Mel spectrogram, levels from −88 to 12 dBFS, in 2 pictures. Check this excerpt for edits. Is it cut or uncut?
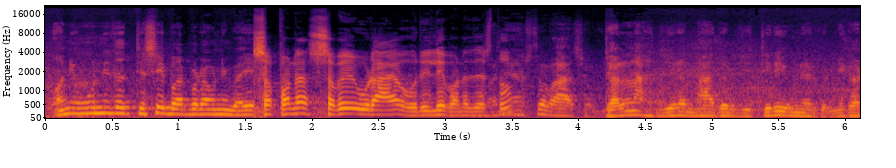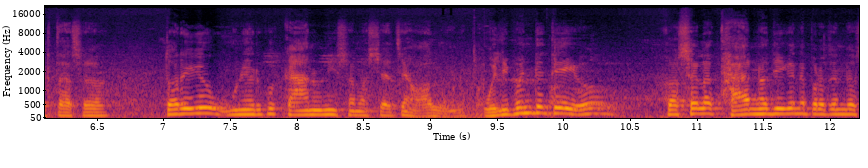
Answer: cut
